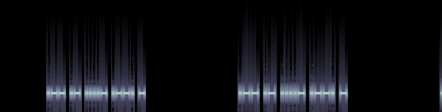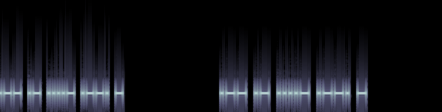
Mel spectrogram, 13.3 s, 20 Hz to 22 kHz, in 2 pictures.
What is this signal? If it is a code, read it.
Morse code, heard as a keyed tone, about 35 wpm, 700 Hz. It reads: WA4PT WA4PT WA4PT WA4PT
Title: Speed Racing - USA 2x2 Call Signs 28wpm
